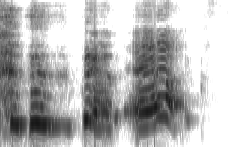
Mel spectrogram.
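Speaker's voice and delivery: high tearful wail; sobbing. A narrator's reading. Daughter answers her suitor's question, sobbing. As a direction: squeal it through acted sobs. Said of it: "sobbed Amity".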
